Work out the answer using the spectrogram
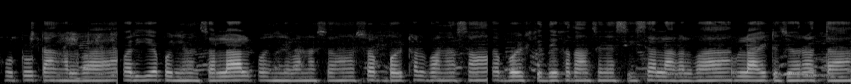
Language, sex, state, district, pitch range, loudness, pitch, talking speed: Hindi, female, Uttar Pradesh, Gorakhpur, 180-190 Hz, -31 LUFS, 185 Hz, 190 wpm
